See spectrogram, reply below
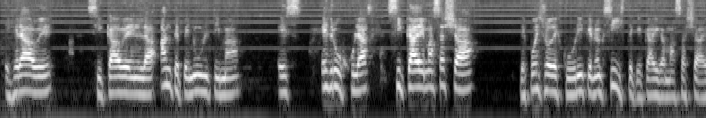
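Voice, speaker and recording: Over a video call, a university Latin teacher with an Argentine Spanish accent lectures in a fairly high, slightly mellow voice. He explains patiently and keeps asking students to confirm they understand.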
